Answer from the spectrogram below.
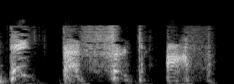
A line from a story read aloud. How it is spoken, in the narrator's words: Tony screamed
